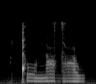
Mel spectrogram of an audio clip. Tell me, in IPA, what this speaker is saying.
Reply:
ǃ o n i dˤ u

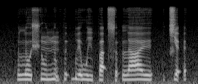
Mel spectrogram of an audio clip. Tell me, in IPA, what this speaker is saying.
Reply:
l o˨ ʃ ũ˨ n ũ˦˨ p ɪ˦ ʔ b ḛ˦˨ w i˨ p ä˦ ʔ sʰ ʊ˦ ʔ l a˦ ɪ̯ | t͡ɕ ɛ˦ ʔ

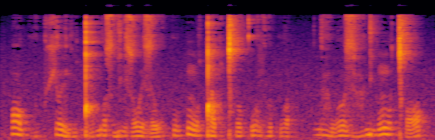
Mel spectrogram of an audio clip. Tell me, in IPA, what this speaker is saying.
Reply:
ɔ˥˧ kʷ a̤˧˥ kʷ ʃ ə˥˧ ɪ̯ j i˧˥ ɡ͡ǃ ʌ˧˥ ɡʷ ʌ˥˧ s ɡ i˥˧ z o˥˧ ɪ̯ z ə˧˥ w ə̤˧˥ kʷ ɤ˧˥ kʷ ŋʷ ʌ˧˥ ǃ a˧˥ kʷ ǀʰ ɤ˧˥ kʷʼ ʌ˥˧ v ɔ̤˥˧ ɪ̯ kʷ ʌ˥˧ | ɡ a̤˥˧ w ɤ˥˧ z a̤˧˥ ɡ i˧˥ ŋʷ ɘ˥˧ ǀʰ ɔ˧˥

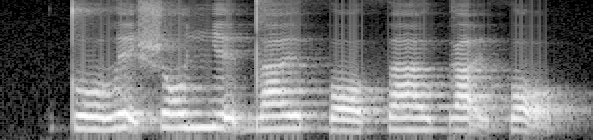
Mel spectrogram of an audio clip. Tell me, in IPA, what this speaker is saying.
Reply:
t o˨ l ḛ˦˨ ʃ ɔ˦ ɲ ḛ˦˨ ɪ̯ d a˦ ɪ̯ θ ɔ˨ θ a˦ ʊ̯ ɡ a̰˦˨ ɪ̯ θ ɔ̰˦˨

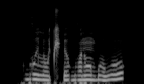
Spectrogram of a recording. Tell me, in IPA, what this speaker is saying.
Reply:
ɡʷ i l o t͡ʃʼ e ɡʷ a ɾ õ ɓ o w o

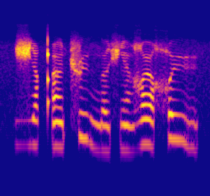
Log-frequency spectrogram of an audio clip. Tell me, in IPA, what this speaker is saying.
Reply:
ʑ i qʼ ẽ ʈ͡ʂ y ŋ œ ɕ ẽ ʁ œ χ y

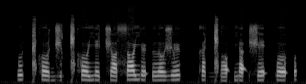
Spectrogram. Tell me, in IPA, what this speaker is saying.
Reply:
u ǁʰ o d͡ʒ e ǁʰ o j e t͡ʃ ɔ s ɔ j ø ʔ l o ʒ ø kː ɐ ɡ͡ǁ ɔ ʔ j ɐ ʔ ʃ e ʔ p o ʔ

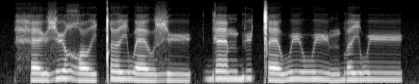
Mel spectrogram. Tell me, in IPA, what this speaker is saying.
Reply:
h ɛ˨ y̯ z y˦ ʁ o˨ i̯ ǃ ə˦ i̯ w ɛ˨ u̯ z y˨ | ɡ ɛ˦ m b y˦ ǀ ɛ˨ w y˦ w y˦˨ m b ə˦ i̯ w y˦

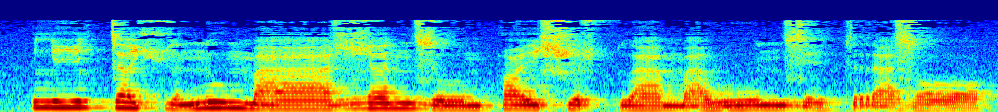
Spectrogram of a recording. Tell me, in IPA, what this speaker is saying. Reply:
l i˦ l t ɐ˦ ç ʊ˨ n u˦ m aː˨ ɮ ɐ˦ n z ʊː˨ m qʷ ɪː˦ ɕ ʊ˦ ɬ tʷ aː˦ m a˨ w uː˦ n z ɪː˨ k r a˦ z ɔː˨

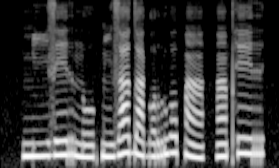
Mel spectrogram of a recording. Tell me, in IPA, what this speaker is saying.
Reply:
ɲ iː˨ z eː˨ r n oː˨ k͡p ĩ˨ z a˦ d a˨ ɡ ɔ˨ r w ɔ˦ p ã˨ | ã˨ pʰ eː˦ r

